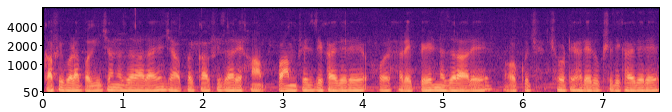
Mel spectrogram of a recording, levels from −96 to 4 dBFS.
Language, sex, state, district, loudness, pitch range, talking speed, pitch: Hindi, male, Chhattisgarh, Sukma, -17 LUFS, 90-95 Hz, 265 wpm, 90 Hz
